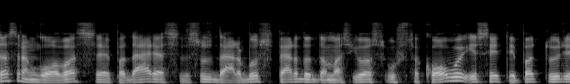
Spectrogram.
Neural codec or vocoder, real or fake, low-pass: codec, 16 kHz, 4.8 kbps, FACodec; fake; 7.2 kHz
